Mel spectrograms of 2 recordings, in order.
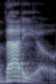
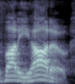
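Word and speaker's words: Vattiato: learn his name earlier Nicholas Barrio that IO uh vadio is is his name that's not that's not how he say his name let me rewind this and here daddy Otto yes that's what it's Nicholas variato is is how you pronounce the name and Nicholas variato he's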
